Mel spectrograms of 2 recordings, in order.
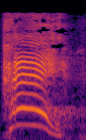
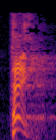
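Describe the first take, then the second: First: The greeting is said in a warm, welcoming tone. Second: The greeting is said in a cold, unwelcoming tone. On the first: The speaker is glad to see you. "That's very welcoming" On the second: The speaker is not glad to see you. "It's not so welcoming"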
